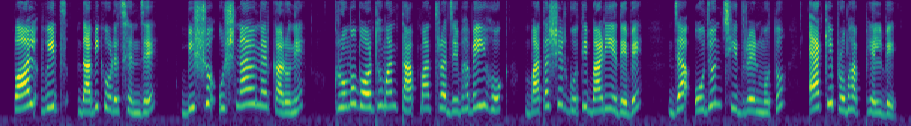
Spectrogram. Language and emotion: Bengali, neutral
